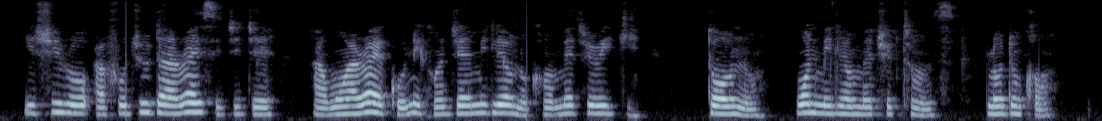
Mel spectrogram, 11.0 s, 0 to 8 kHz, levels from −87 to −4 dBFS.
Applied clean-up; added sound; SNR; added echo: none; none; none; none.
